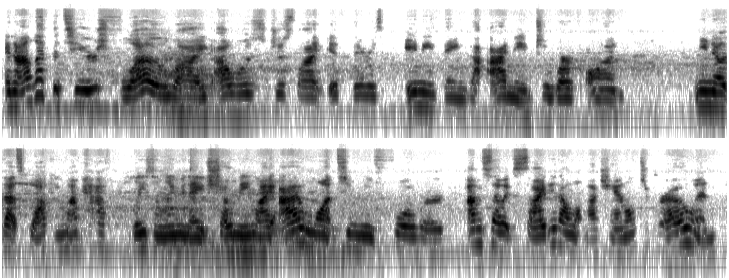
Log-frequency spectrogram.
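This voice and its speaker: A woman in her forties, a tarot reader hosting a casual livestream, chatting warmly with viewers and calling them y'all. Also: fairly low pitch, normal speed, noisy background. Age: 40s.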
